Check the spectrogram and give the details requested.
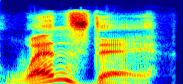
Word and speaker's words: Wednesday: Pronunciation in English is wild sometimes, like Wednesday, spelled like we d nest day, but we say Wednesday.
